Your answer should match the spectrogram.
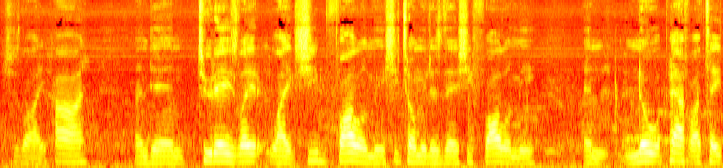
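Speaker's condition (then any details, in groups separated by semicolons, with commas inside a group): No condition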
